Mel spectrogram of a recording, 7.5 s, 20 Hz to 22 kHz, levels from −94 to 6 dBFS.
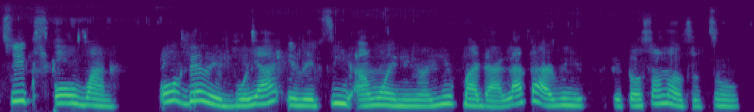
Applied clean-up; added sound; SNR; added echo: neural mask model Resemble Enhance denoiser.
